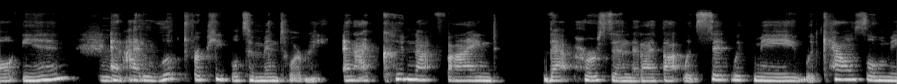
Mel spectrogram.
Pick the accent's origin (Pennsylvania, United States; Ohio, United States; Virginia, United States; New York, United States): Virginia, United States; Petersburg; now in Austin, United States; I'm in Austin, Texas. I am originally from Petersburg, Virginia, just south of Richmond, Virginia.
